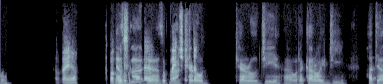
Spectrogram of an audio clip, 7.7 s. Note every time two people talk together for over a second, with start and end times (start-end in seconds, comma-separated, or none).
2.3-4.0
